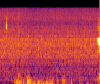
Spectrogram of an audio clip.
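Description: Low, uneven background rumble with irregular swells, in a short pause between spoken words.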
